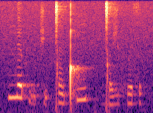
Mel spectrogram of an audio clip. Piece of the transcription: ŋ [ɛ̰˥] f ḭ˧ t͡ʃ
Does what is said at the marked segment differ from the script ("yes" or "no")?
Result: yes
